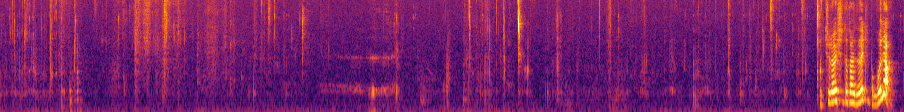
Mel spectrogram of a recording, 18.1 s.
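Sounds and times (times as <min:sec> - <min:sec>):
wet chewing with clicks: 0:00.0 - 0:02.6, 0:04.9 - 0:06.3, 0:07.9 - 0:16.5.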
